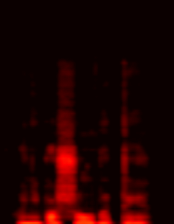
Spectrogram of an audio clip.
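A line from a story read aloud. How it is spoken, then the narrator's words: Quiet nervous grumble. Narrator (Russian): Танька тихо бурчала, лихорадочно соображая, как бы удрать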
